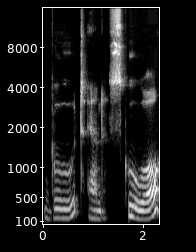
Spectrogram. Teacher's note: woo is a tense and round sound my tongue is tense my lips are very pursed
